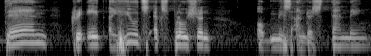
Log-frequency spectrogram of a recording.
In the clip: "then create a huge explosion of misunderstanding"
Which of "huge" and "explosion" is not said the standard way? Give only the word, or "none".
explosion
